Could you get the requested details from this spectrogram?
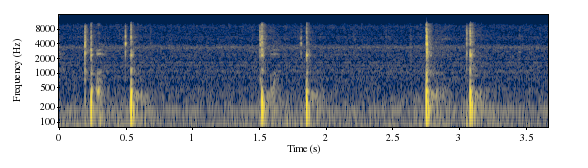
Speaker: which incidentally is why our heart has sounds that's the sounds of valves closing Shh and because two sets of valves closed one after the other it's like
